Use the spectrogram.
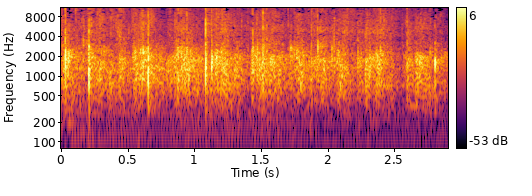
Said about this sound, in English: A round of applause for Pastor.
